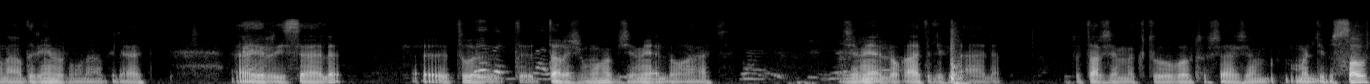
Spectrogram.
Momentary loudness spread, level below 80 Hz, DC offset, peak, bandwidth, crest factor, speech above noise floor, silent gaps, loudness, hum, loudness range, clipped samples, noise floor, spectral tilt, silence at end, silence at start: 18 LU; -30 dBFS; under 0.1%; 0 dBFS; 8.6 kHz; 22 dB; 40 dB; none; -22 LUFS; none; 2 LU; under 0.1%; -61 dBFS; -7.5 dB/octave; 0 s; 0 s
